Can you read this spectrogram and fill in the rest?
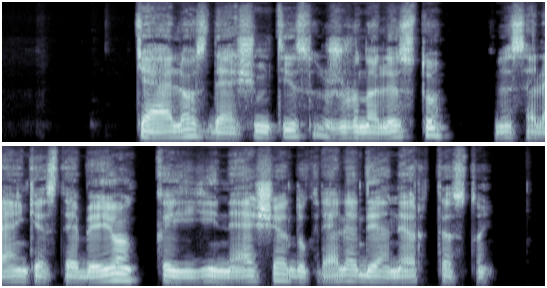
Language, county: Lithuanian, Šiauliai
